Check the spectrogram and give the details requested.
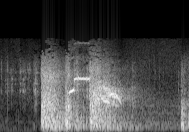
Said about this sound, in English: When Susan snapped the spring lock to open the door, the gun outside opened up.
